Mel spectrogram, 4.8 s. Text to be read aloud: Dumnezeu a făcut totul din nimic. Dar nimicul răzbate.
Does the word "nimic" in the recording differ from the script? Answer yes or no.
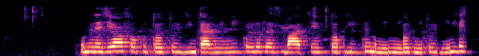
yes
